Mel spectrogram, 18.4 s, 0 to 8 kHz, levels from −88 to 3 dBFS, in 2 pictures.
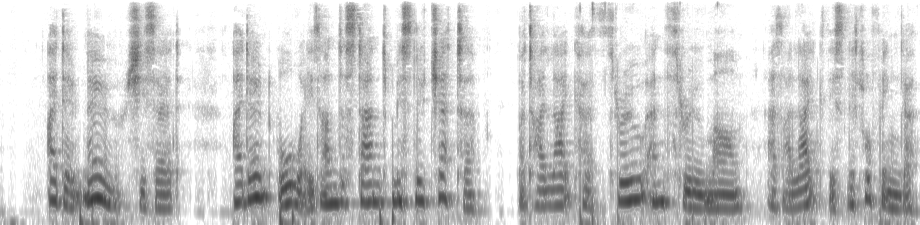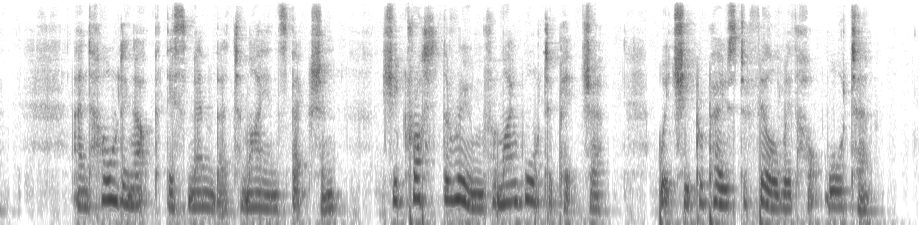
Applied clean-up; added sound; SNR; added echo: neural mask model Resemble Enhance denoiser.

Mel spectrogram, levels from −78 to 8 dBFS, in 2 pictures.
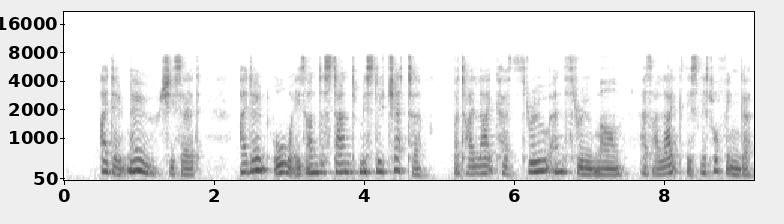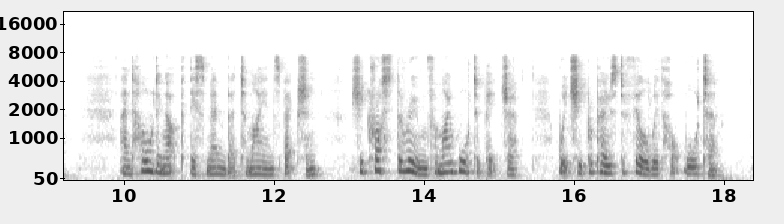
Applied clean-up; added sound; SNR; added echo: none; none; none; none.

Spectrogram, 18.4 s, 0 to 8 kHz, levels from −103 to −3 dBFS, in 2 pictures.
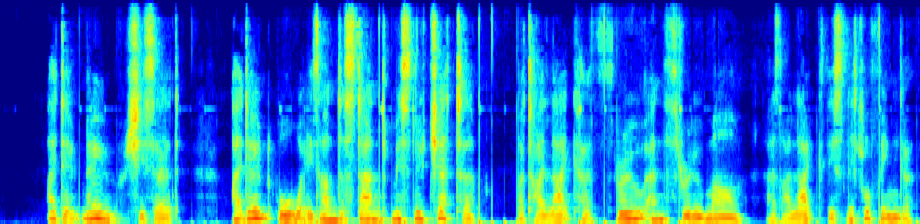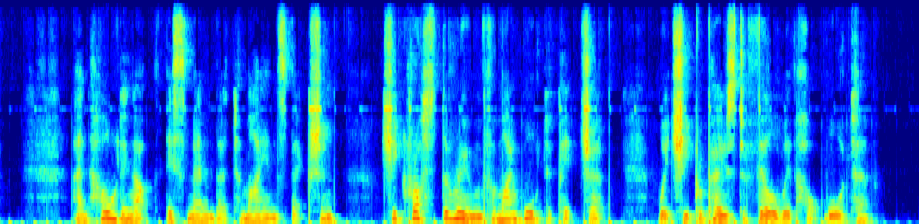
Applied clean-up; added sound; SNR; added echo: neural mask model DeepFilterNet 3.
